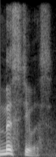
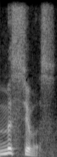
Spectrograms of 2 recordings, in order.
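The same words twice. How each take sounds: The two takes are said the same way.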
